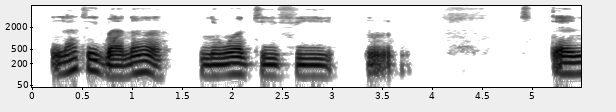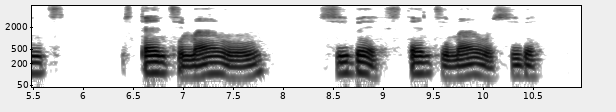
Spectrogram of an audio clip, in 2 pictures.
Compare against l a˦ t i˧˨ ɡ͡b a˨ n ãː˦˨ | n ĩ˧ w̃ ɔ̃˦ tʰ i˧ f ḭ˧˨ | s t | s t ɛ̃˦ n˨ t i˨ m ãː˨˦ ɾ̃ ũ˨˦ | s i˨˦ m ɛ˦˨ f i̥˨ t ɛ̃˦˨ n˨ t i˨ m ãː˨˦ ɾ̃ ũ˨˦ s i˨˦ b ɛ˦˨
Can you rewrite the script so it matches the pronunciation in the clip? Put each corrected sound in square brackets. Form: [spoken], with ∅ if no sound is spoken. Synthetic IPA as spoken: l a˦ t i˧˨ ɡ͡b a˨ n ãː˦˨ | n ĩ˧ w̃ ɔ̃˦ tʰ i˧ f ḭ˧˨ | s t | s t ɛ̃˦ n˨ t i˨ m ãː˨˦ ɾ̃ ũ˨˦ | s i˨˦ [b] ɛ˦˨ [s] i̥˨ t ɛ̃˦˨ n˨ t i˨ m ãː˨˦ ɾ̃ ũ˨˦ s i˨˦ b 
